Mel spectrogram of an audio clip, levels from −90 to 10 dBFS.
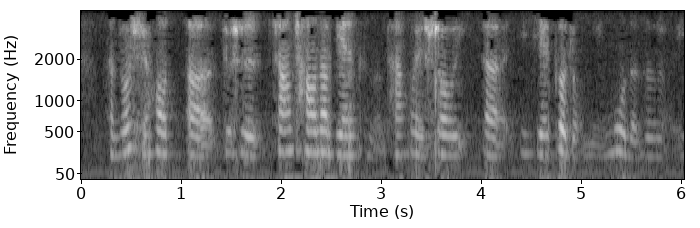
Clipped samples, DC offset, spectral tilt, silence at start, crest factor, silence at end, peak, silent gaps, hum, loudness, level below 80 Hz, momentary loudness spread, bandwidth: under 0.1%; under 0.1%; -6.5 dB/octave; 0.25 s; 22 dB; 0 s; 0 dBFS; none; none; -19 LUFS; -54 dBFS; 19 LU; 4 kHz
